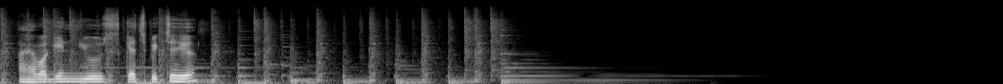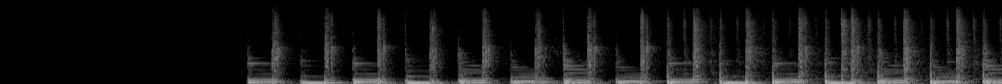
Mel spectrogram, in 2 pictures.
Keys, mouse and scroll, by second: 0.2 scroll down 2, 1.7 middle click, 2.2-2.5 scroll up 2, 2.8 scroll up 1, 3.5 middle click, 4.2 scroll down 2, 4.3 scroll up 2, 4.6-5.0 scroll down 2, 5.2 click, 5.3-5.6 scroll down 1, 7.1 scroll up 2, 7.9-8.3 scroll down 2, 10.1 scroll down 2, 11.4 middle click, 12.4 scroll up 2, 13.2-13.6 scroll up 1, 14.3 middle click, 15.2 scroll down 2, 17.4-18.1 scroll up 1, 19.2 scroll up 1.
